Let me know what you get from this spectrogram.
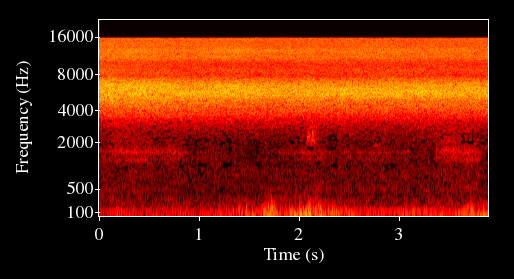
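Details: A dense chorus of periodical cicadas in a southern Indiana garden on 12 June 2021 makes a steady, high, shimmering drone with no pauses.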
